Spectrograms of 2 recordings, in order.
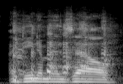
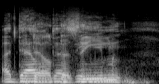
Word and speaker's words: Idina Menzel: I mean, it was like, it's not worse than John Travolta calling Idina Menzel Adele Dazeem.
